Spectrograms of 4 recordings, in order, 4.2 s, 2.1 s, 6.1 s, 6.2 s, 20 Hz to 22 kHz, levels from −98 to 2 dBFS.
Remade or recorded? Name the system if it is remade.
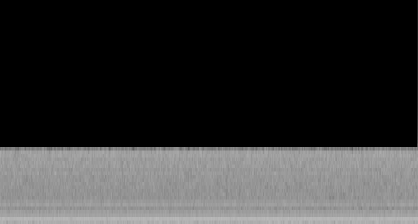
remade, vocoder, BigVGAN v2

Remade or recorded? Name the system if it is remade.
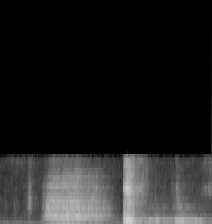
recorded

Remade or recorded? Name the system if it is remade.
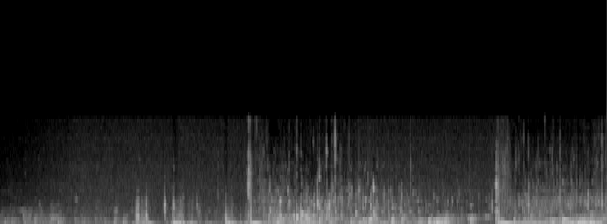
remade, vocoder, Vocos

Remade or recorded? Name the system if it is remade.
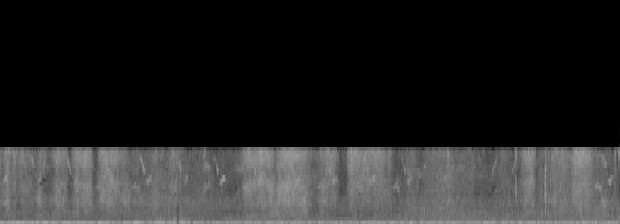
recorded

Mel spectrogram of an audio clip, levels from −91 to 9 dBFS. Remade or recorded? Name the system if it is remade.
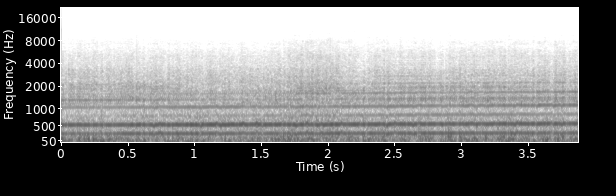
remade, vocoder, BigVGAN v2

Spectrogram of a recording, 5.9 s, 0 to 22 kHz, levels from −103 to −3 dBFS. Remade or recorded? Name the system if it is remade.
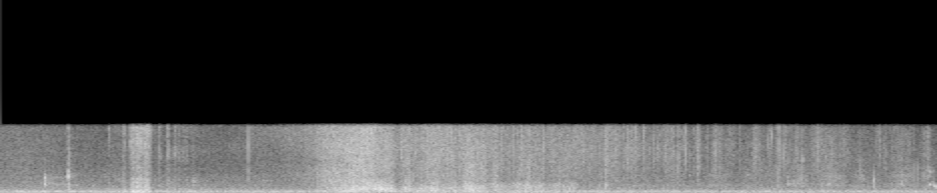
recorded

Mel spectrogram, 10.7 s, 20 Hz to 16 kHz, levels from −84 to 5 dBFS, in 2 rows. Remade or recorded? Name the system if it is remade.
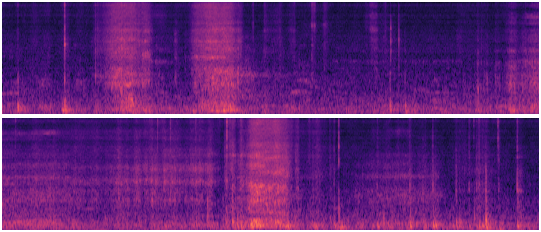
remade, autoencoder, DAC-VAE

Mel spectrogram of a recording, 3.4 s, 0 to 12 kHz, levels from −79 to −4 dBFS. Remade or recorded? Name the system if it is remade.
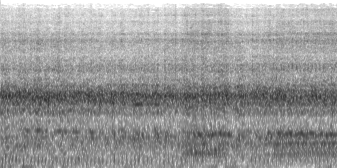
recorded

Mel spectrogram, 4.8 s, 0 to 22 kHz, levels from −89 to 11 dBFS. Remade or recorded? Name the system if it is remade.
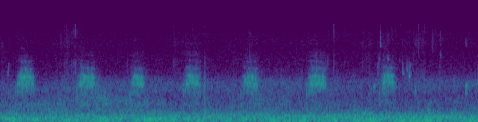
recorded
